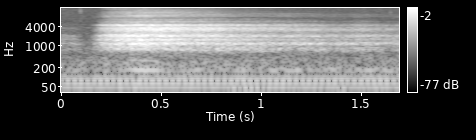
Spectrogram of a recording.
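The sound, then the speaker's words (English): A forceful exhale with the tongue out during a breathing exercise, a sudden loud breathy rush that tapers off slowly. “This time, exhale with your tongue out.”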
